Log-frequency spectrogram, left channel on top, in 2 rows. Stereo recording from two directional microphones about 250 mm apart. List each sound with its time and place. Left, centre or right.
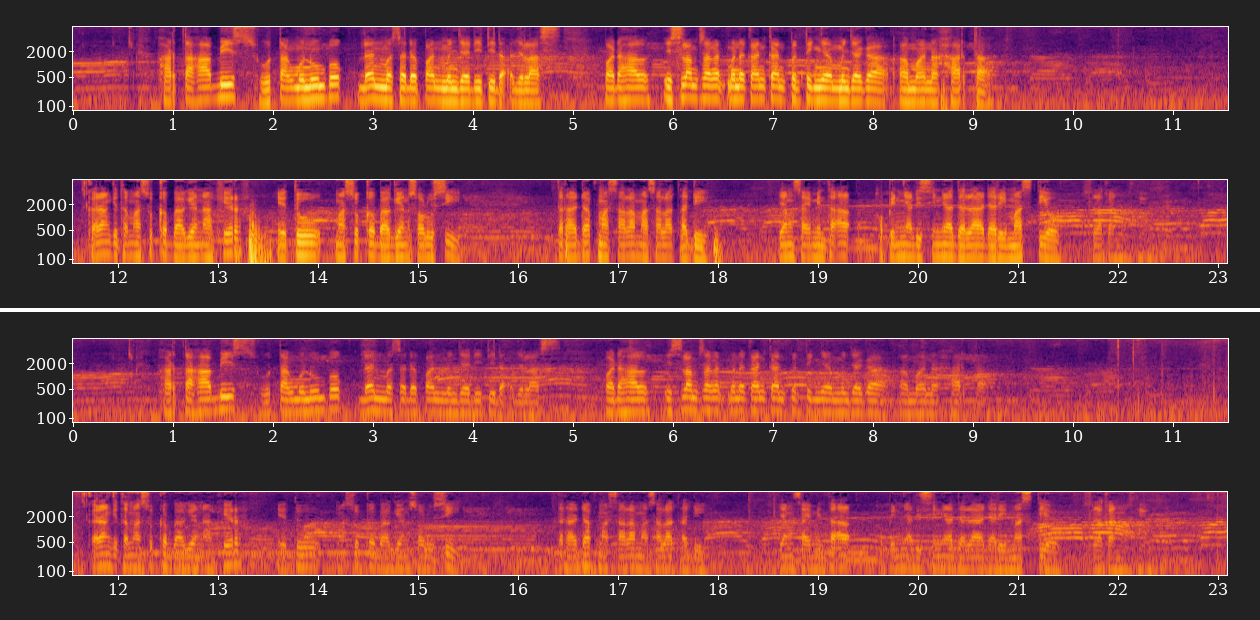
0.9 s speech: left
11.6 s speech: left
16.4 s speech: left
